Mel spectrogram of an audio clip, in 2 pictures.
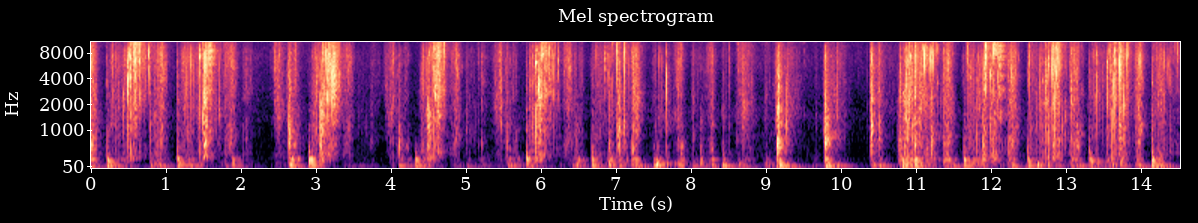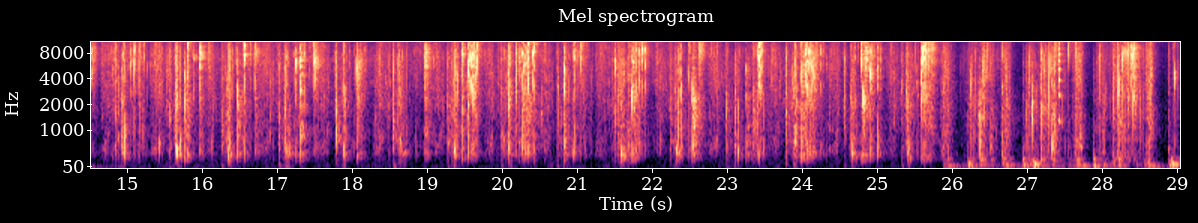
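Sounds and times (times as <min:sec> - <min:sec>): slime crackling and popping: 0:00.4 - 0:01.7, 0:10.8 - 0:29.0
slime pressed thuds: 0:05.6 - 0:15.2, 0:25.9 - 0:29.0.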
